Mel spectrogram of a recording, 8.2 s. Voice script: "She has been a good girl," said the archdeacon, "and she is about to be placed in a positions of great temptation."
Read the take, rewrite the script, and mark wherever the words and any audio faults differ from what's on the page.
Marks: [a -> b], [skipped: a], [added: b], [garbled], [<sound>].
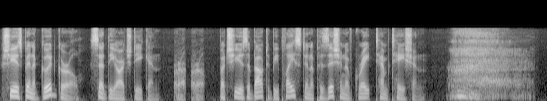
"She has been a good girl," said the archdeacon, [laugh] ["and -> but] she is about to be placed in a [positions -> position] of great temptation." [sigh]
